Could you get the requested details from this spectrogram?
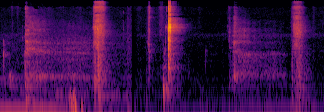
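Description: Several short, muffled sneezes held back to stay quiet, with small catches of breath between them.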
